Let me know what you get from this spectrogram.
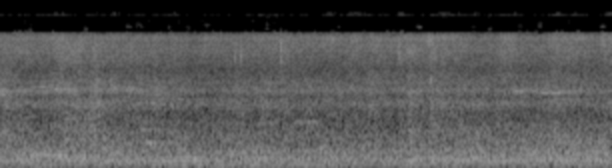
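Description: Freight train of empty container flatcars rolling slowly along the rails beneath, a steady low rumble of wheels and running gear, with a few faint brief high squeals.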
